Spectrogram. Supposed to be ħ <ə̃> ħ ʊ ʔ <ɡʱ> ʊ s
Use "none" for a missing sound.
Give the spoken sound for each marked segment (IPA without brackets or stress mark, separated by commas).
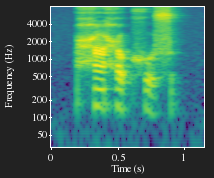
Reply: ə̃, x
